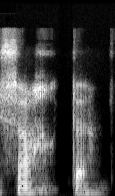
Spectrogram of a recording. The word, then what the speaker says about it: sortent: O sea, ENT va a ser mudo. D'accord? N'oubliez pas ça. Ici, par exemple. Ici, veulent. No vamos a pronunciar solo hasta el veulent. Attarde. Se atrasan. Et sortent.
